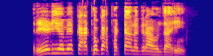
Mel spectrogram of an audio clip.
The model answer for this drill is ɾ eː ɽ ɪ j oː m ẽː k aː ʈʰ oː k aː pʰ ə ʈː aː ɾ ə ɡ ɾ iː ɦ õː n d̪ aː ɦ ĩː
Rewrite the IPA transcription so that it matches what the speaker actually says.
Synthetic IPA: ɾ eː ɽ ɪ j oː m ẽː k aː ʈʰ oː k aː pʰ ə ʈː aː l ə ɡ ɾ aː ɦ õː n d̪ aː ɦ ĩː

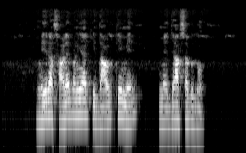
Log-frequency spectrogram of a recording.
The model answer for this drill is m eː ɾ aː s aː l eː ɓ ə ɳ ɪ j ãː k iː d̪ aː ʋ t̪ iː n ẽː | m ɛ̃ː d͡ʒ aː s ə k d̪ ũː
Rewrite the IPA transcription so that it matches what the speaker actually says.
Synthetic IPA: m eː ɾ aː s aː l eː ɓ ə ɳ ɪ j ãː k iː d̪ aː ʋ t̪ iː m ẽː | m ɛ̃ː d͡ʒ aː s ə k d̪ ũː

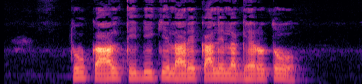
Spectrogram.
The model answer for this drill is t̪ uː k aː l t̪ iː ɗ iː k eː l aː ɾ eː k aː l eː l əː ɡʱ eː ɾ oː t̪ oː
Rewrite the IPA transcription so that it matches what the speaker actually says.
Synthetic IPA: t̪ uː k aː l t̪ iː ɗ iː k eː l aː ɾ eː k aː l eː l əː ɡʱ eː ɾ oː t̪ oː

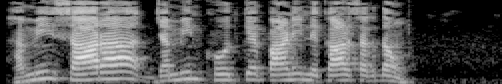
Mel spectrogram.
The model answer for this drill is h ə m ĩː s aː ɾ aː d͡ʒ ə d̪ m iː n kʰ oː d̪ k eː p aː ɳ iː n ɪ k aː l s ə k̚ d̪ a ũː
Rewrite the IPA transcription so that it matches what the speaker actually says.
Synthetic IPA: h ə m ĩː s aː ɾ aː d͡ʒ ə m iː n kʰ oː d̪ k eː p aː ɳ iː n ɪ k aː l s ə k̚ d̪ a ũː

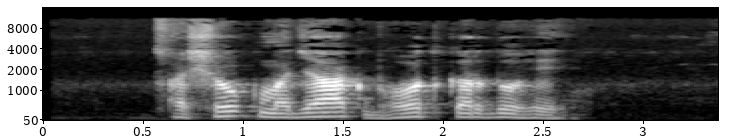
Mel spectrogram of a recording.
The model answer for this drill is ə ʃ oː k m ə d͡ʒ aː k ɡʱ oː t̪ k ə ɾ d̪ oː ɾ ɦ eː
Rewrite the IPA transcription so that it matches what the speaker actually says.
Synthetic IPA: ə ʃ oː k m ə d͡ʒ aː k bʱ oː t̪ k ə ɾ d̪ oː ɦ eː

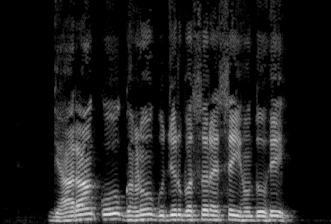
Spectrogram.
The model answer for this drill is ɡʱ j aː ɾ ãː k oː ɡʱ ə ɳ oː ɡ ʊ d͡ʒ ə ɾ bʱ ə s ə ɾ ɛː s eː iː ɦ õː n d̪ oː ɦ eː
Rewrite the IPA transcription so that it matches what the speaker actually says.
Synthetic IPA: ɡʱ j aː ɾ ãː k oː ɡʱ ə ɳ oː ɡ ʊ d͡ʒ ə ɾ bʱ ə s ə ɾ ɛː s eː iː ɦ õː n d̪ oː ɦ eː

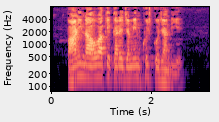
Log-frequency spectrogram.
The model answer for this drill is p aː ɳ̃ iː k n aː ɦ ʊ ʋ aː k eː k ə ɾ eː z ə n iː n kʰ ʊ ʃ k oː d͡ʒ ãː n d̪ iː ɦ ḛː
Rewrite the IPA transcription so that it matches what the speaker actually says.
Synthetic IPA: p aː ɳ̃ iː n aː ɦ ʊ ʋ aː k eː k ə ɾ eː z ə m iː n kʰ ʊ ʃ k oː d͡ʒ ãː n d̪ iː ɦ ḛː

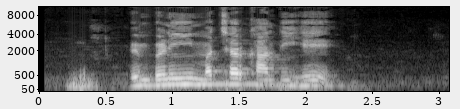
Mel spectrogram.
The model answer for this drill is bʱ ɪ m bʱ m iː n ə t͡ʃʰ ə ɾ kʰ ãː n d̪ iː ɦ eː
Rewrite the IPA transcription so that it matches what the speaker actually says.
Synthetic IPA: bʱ ɪ m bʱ ɳ iː m ə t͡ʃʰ ə ɾ kʰ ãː n d̪ iː ɦ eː

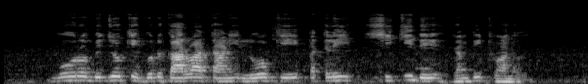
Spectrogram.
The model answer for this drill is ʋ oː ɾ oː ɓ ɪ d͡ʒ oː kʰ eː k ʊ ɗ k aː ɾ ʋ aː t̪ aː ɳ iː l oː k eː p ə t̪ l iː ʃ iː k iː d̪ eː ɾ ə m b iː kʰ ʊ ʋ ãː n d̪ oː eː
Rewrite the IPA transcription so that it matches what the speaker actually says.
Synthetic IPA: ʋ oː ɾ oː ɓ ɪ d͡ʒ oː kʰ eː ɡ ʊ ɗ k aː ɾ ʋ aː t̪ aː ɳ iː l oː k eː p ə t̪ l iː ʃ iː k iː d̪ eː ɾ ə m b iː ʈʰ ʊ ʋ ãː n d̪ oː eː

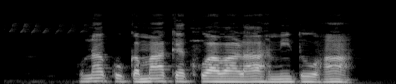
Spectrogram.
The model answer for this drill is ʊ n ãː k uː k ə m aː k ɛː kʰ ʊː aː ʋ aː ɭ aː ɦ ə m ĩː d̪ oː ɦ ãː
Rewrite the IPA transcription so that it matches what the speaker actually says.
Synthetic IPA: ʊ n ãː k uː k ə m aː k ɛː kʰ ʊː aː ʋ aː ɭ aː ɦ ə m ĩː d̪ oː ɦ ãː

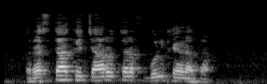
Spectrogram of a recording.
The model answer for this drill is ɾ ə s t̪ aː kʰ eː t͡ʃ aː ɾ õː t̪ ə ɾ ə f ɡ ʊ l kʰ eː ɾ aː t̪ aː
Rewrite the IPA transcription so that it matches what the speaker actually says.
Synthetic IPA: ɾ ə s t̪ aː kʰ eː t͡ʃ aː ɾ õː t̪ ə ɾ ə f ɡ ʊ l kʰ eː ɽ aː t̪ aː

